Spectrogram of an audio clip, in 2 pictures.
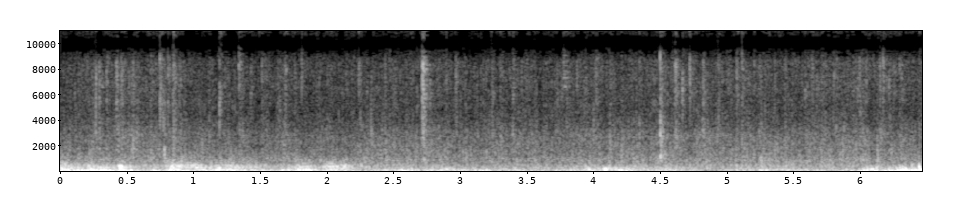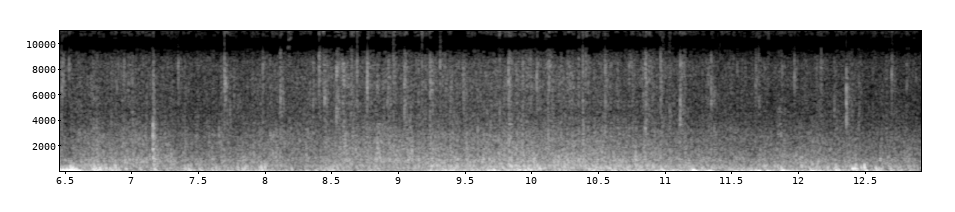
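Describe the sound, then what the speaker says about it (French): Heavy rain pounds down in a thunderstorm with gusting wind and falling hail, a dense steady roar broken by loud rumbling thunder claps near the start and middle, with no voices. "des rafales de vent, de la forte pluie et des chutes de grêle commencent à arriver jusqu'ici"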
